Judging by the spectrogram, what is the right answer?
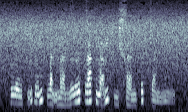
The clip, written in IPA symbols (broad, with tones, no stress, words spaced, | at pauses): lə˨˩whḭ˧˥ɗə˨˦m kwa̰˧˨nma˨˩nɣəː˦˥p̚ɣa˦˥k̚ ŋa̰˧˥mfi˨˩ xa˨˩nhə˦˥t̚ t̪a˨˩nvɨ˨˩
